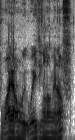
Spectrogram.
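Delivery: ordinary delivery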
